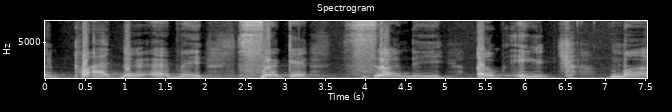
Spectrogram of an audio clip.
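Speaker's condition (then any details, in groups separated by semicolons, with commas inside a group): Cerebral palsy; speech impairment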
